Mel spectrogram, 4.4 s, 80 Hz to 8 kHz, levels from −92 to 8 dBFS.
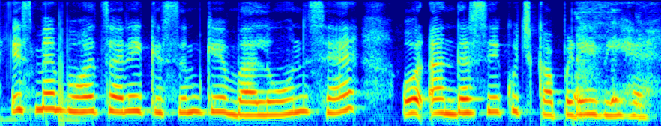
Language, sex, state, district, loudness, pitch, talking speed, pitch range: Hindi, female, Uttar Pradesh, Lalitpur, -16 LUFS, 320 Hz, 190 wpm, 285-340 Hz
